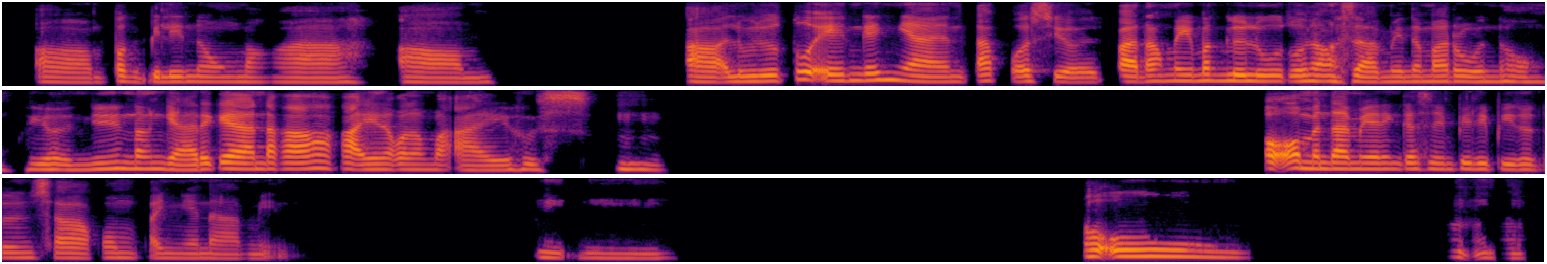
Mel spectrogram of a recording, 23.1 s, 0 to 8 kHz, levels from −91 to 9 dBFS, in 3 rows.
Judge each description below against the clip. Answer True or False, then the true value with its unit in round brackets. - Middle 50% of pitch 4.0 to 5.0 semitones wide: False (2.9 semitones)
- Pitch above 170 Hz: True (185 Hz)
